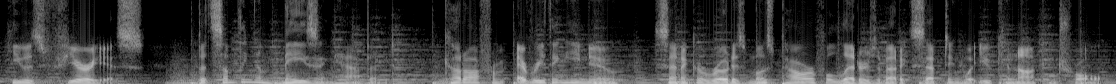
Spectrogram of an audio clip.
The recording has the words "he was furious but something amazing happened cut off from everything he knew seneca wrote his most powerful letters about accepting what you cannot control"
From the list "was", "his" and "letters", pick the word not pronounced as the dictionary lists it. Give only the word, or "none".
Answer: none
